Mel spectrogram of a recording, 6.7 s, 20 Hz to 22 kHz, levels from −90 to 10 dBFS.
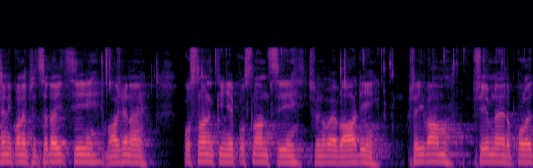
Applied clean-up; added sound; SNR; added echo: neural mask model Resemble Enhance denoiser.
